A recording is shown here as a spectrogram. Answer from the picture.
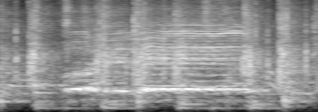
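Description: Music: a chorus of voices singing long held notes over a steady low drum beat.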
